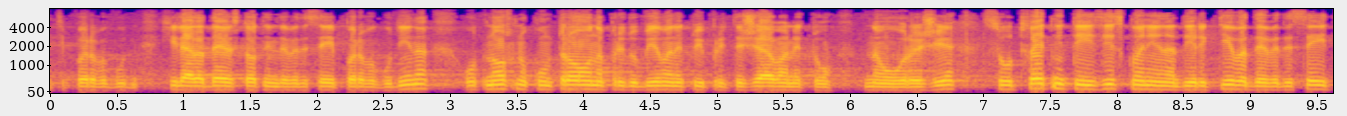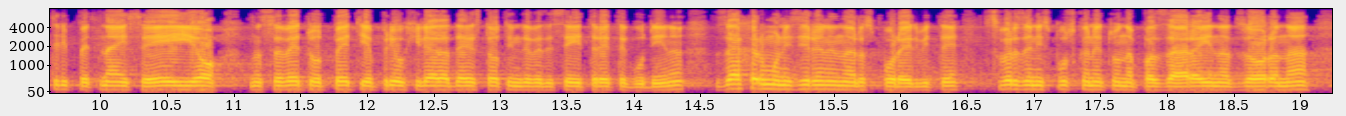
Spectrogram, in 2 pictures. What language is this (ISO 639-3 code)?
bul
